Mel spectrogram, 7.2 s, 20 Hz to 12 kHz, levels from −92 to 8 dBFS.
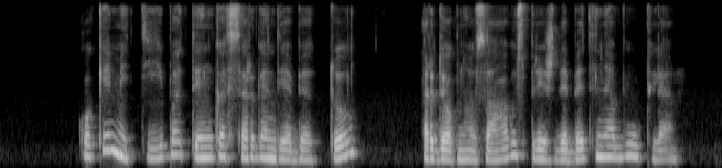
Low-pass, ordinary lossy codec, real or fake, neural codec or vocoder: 10.8 kHz; MP3, 96 kbps; real; none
